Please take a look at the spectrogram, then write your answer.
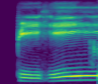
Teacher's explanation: namanya Mad Silah qosirah sama dengan mad thi'i dibaca panjang dua harakat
